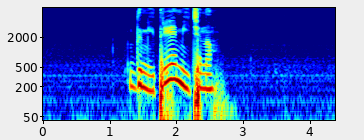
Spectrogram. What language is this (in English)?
Russian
